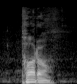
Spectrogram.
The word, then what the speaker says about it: Porro: Da kannst du jetzt wieder glänzen mit der Aussprache, nämlich Pedro Porro. – Porro.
